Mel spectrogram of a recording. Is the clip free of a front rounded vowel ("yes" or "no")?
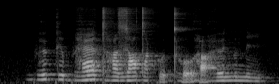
no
